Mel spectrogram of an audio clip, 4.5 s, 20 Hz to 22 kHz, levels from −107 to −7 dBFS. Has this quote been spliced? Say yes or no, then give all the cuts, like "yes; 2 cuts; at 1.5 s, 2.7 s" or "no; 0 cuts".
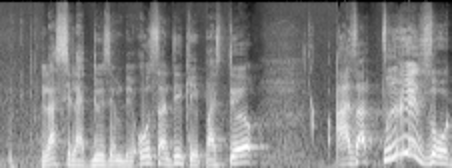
no; 0 cuts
